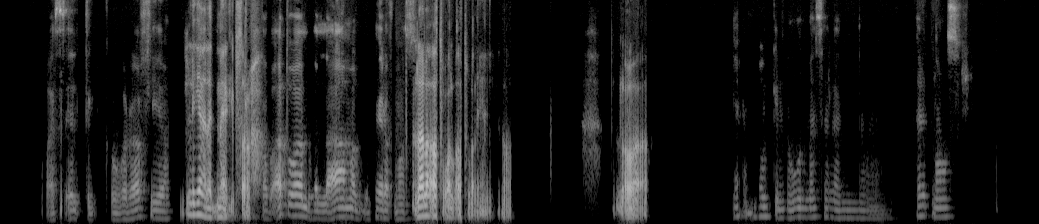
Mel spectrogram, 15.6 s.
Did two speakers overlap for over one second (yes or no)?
no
